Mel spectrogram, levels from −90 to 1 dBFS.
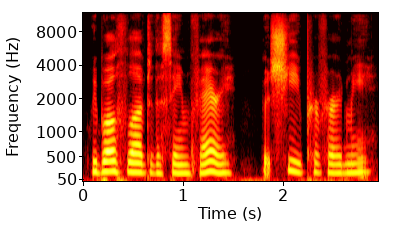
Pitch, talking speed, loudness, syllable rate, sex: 185 Hz, 205 wpm, -21 LUFS, 5.6 syllables/s, female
